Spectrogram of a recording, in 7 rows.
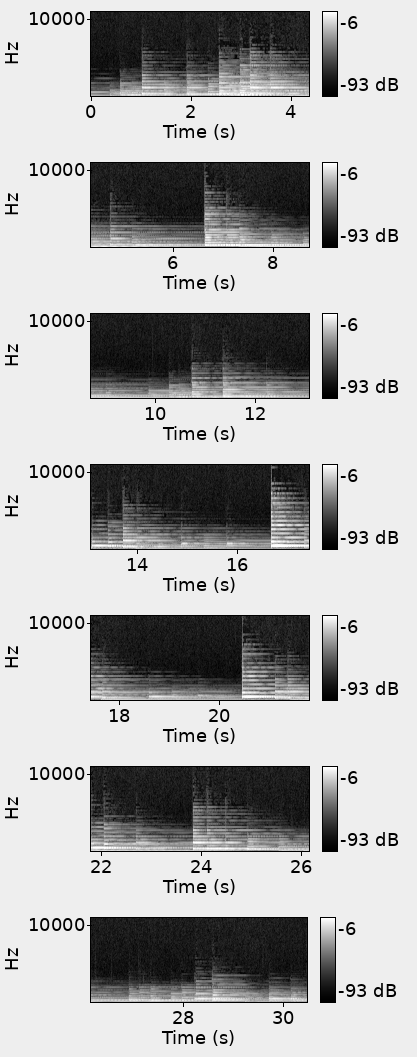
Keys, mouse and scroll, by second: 15.0 BackSpace, 15.8 1, 16.5 Return.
